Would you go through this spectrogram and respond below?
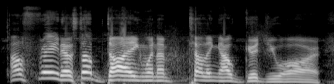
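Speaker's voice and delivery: high, loud burst of exasperation; exasperated scolding. Real, not acted. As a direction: scold your useless minion loudly. Scolds his dying minion.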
